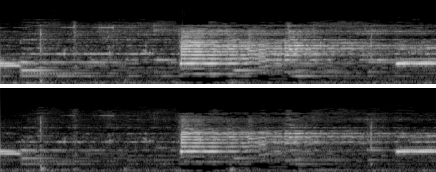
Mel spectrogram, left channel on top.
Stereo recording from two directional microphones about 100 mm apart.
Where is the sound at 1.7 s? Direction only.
25° left (ahead or behind).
